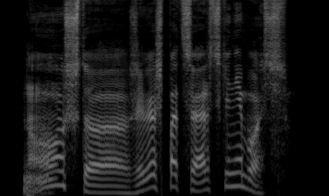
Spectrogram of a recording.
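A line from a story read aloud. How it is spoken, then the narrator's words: Approving grumble. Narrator (Russian): проворчала она, но в голосе слышалось одобрение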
